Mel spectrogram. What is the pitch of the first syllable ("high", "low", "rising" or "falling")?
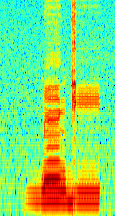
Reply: high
